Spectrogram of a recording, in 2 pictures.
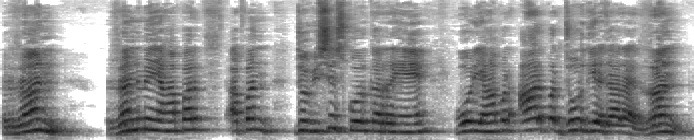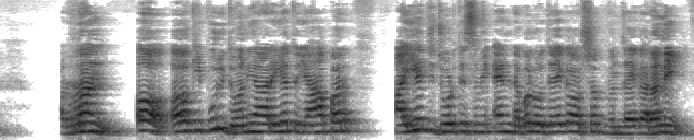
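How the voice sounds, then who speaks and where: A male English tutor explaining grammar rules slowly and patiently, repeating each word and drawing out its sounds. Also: extremely high pitch, recorded from a distance. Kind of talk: classroom grammar lesson. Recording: roomy, voice from off the mic.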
